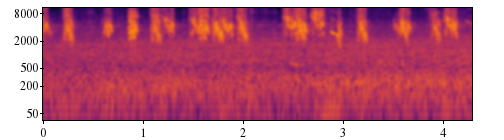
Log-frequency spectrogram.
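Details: Sparrows arriving for food first thing in the morning at a Tenmangu shrine, 18 October 2022; a lively run of about twenty short, bright chirps in quick succession, some paired, over a quiet background.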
